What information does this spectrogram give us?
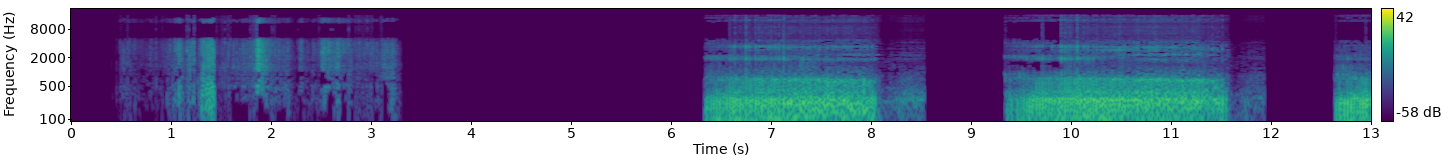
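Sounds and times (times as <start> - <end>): loud rasping snores: 6.4 - 8.6, 9.4 - 12.0, 12.7 - 13.0.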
